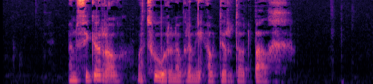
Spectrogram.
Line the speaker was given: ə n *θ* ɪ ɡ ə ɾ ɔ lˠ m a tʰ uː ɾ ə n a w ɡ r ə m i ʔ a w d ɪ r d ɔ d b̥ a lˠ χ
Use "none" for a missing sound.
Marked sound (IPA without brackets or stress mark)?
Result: f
